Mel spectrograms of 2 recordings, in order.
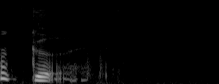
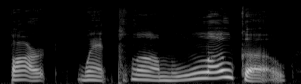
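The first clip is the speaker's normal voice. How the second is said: usual speaking voice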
